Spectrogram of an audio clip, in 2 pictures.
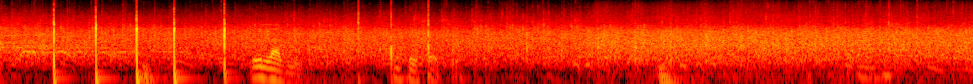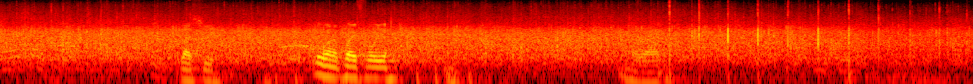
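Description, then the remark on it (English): A crowd rises and applauds steadily for the whole stretch to thank a group of people, a dense, even clatter of clapping with a few sharp louder claps early on, while a man speaks over it in short phrases. “And so let's rise and thank these guys.”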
